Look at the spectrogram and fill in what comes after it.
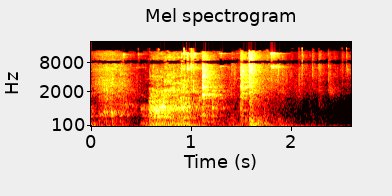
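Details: Great Dane letting out a short, loud, moaning bark-like vocalization that swells, then fades within about two seconds indoors, over a faint constant high hiss.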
